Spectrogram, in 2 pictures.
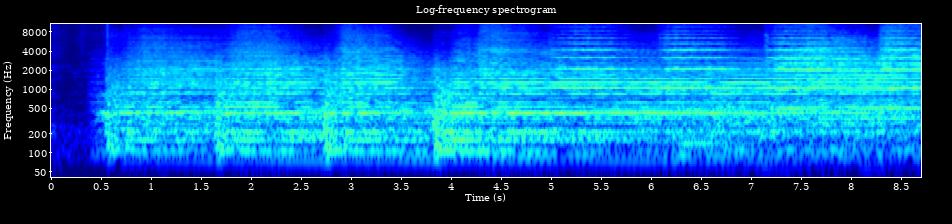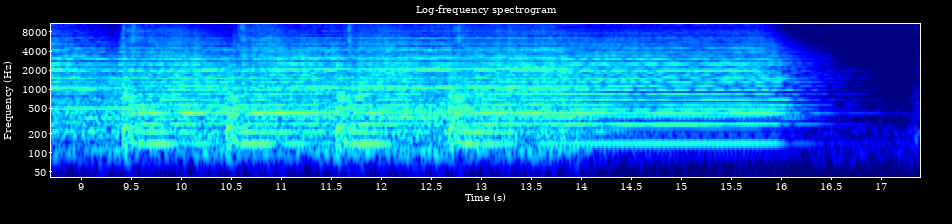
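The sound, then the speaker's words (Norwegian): The Trondheim Symphony Orchestra plays ominous, dark tones at a concert of music by Lera Auerbach in Olavshallen, Trondheim, during the Trondheim Chamber Music Festival: loud, dense sustained chords shifting every few seconds, holding steady for about fifteen seconds before dying away, with no one talking. “disse illevarslende tonene kunne publikummet i Olavshallen oppleve i går kveld.”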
